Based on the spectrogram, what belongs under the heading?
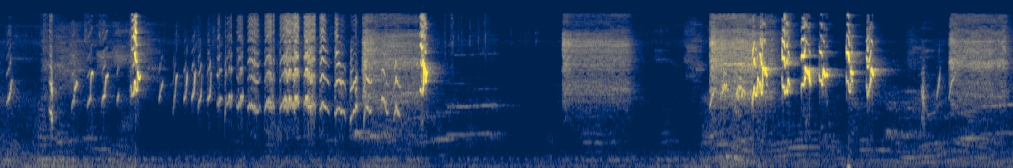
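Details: Cucak kombo song used as a lure to set other birds singing: a long stream of fast, high twittering notes, a gap with hiss, then another dense burst of sharp chattering phrases.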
